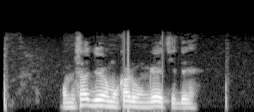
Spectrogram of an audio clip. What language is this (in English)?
Ganda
